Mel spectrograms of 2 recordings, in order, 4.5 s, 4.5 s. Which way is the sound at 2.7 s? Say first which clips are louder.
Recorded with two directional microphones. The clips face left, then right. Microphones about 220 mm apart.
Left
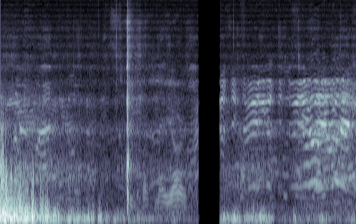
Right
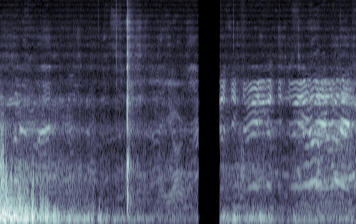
Even; 25° right (ahead or behind).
